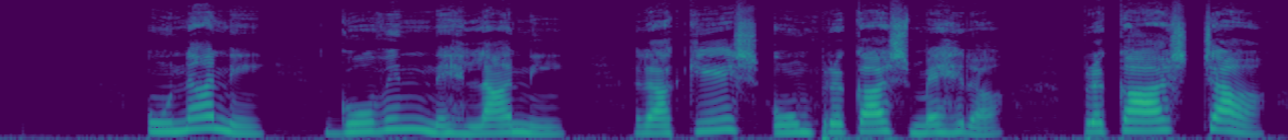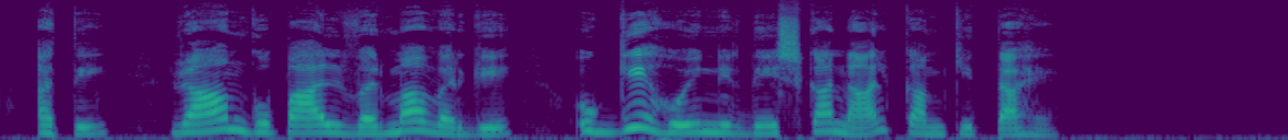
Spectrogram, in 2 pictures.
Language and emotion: Punjabi, neutral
